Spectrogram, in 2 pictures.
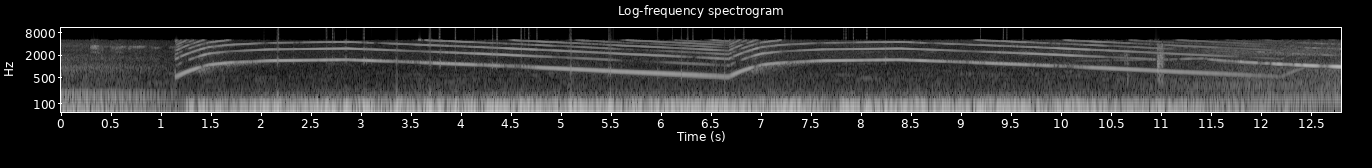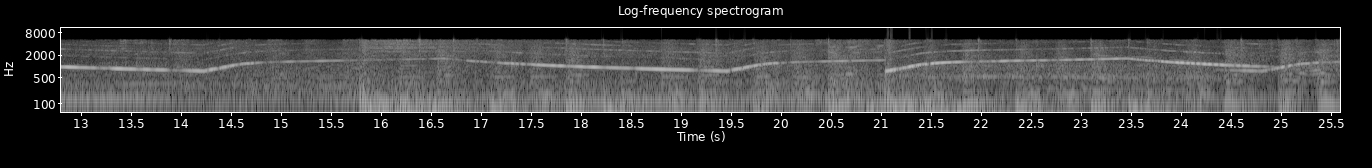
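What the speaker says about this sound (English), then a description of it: "Fort Garry engine is out the bay door." Fire engine siren wailing as the Fort Garry engine leaves the bay door on a night call to an industrial fire near Edmonton Airport. The siren is loud and close and rises and falls repeatedly, with a deep engine rumble beneath it.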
